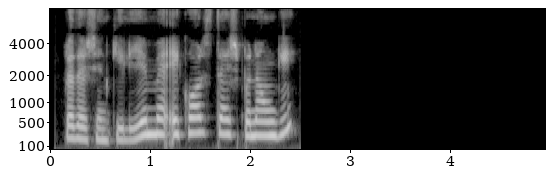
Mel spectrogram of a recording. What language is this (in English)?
Hindi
